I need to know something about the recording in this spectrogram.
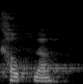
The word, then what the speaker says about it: Kalpana: that don't know me my name is pronounced copner the second day is silent and cultner is a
